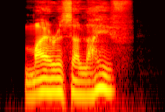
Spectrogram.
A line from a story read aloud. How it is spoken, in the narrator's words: he croaked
